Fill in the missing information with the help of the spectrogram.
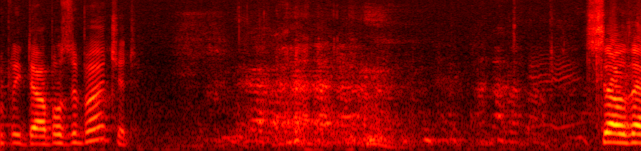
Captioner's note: laughter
